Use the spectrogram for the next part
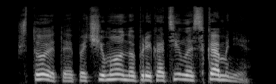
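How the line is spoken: Boar speaking through teeth. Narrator (Russian): процедил кабан

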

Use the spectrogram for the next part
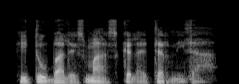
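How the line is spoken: Whispering. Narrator (Spanish): susurró

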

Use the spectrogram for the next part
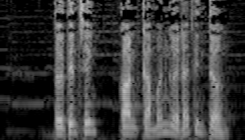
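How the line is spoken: Loud, grateful youth. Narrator (Vietnamese): Gã thiếu niên Trình Đại Vị này trong mặt hiện lên một tia cảm kích, lớn tiếng nói

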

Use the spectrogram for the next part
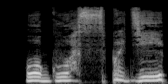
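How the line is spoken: Moaning. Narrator (Russian): простонала Зинаида

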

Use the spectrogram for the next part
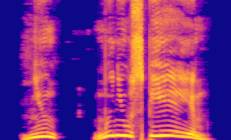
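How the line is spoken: Sharp cry. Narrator (Russian): вскрикнула Андра

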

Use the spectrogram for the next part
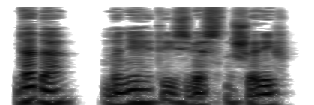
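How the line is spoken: Gentle interruption. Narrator (Russian): мягко прервал его Стеджер

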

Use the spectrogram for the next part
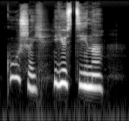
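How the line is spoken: Strained, after clearing throat. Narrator (Russian): Прочистив горло, выдавила из себя эльфийка

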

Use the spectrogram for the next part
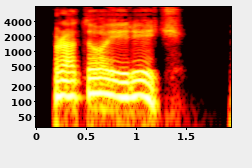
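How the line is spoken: Sighing. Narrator (Russian): вздохнула девушка

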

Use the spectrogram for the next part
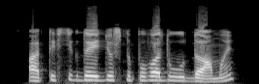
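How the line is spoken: Skeptical snort. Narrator (Russian): Явно не поверив крылатому, хмыкнула леди Вид

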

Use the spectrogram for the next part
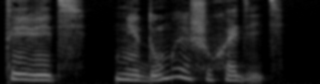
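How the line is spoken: Calm. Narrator (Russian): Он говорил спокойно

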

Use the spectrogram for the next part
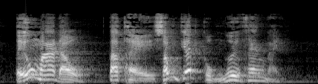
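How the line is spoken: Bloodcurdling hateful scream. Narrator (Vietnamese): Máu hận thù trong quyết quản của thiếu nữ sôi lên cùng độ, nàng hét nghe rợn cả người

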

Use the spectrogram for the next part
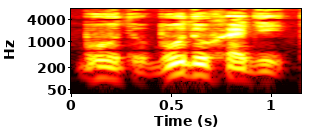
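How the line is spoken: Hurried whisper. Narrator (Russian): торопливо шептала она

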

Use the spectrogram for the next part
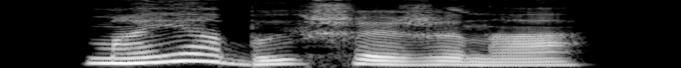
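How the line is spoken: Sad reply. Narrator (Russian): грустно ответил капитан

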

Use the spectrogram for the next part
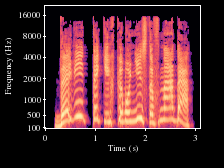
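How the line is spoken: Sudden shrill scream. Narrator (Russian): закричала она вдруг визгливо

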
